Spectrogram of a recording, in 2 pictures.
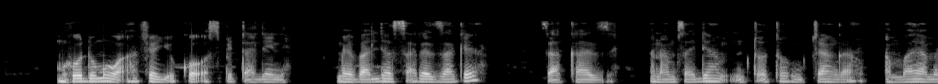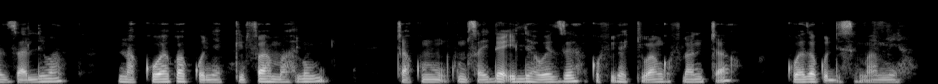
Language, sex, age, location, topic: Swahili, male, 25-35, Nakuru, health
